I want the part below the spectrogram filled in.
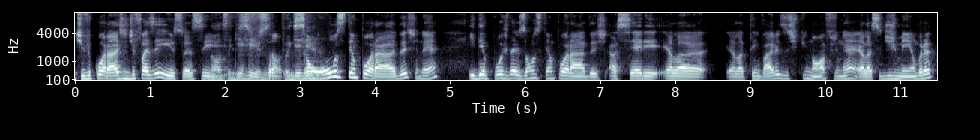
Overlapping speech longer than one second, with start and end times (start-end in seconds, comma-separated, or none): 1.7-3.4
